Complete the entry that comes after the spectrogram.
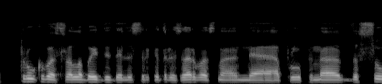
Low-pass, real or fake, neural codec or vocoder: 7.2 kHz; fake; vocoder, 24 kHz, 100 mel bands, Vocos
